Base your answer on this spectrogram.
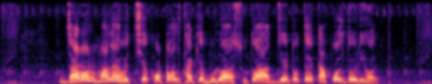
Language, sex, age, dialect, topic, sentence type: Bengali, male, 18-24, Jharkhandi, agriculture, statement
